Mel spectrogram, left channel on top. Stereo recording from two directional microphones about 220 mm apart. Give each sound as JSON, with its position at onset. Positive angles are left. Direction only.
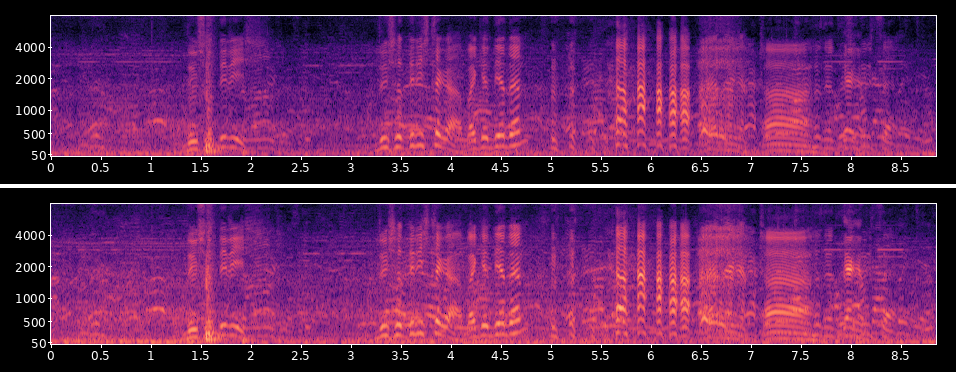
{"t": 1.4, "sound": "speech", "side_deg": 20}
{"t": 3.2, "sound": "speech", "side_deg": 25}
